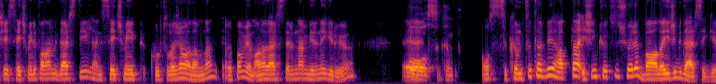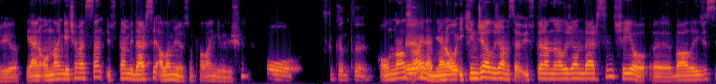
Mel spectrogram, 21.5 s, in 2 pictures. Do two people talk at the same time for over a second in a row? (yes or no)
no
